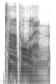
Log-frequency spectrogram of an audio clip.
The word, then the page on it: tarpaulin: British English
